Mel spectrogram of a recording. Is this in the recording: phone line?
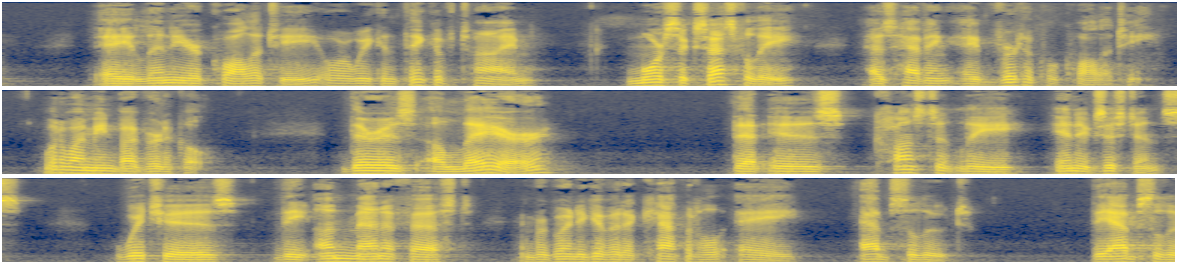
no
